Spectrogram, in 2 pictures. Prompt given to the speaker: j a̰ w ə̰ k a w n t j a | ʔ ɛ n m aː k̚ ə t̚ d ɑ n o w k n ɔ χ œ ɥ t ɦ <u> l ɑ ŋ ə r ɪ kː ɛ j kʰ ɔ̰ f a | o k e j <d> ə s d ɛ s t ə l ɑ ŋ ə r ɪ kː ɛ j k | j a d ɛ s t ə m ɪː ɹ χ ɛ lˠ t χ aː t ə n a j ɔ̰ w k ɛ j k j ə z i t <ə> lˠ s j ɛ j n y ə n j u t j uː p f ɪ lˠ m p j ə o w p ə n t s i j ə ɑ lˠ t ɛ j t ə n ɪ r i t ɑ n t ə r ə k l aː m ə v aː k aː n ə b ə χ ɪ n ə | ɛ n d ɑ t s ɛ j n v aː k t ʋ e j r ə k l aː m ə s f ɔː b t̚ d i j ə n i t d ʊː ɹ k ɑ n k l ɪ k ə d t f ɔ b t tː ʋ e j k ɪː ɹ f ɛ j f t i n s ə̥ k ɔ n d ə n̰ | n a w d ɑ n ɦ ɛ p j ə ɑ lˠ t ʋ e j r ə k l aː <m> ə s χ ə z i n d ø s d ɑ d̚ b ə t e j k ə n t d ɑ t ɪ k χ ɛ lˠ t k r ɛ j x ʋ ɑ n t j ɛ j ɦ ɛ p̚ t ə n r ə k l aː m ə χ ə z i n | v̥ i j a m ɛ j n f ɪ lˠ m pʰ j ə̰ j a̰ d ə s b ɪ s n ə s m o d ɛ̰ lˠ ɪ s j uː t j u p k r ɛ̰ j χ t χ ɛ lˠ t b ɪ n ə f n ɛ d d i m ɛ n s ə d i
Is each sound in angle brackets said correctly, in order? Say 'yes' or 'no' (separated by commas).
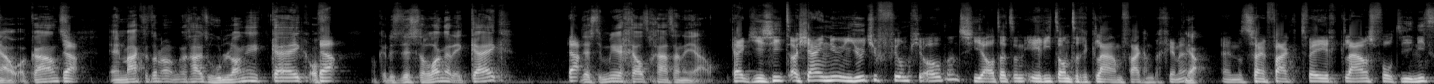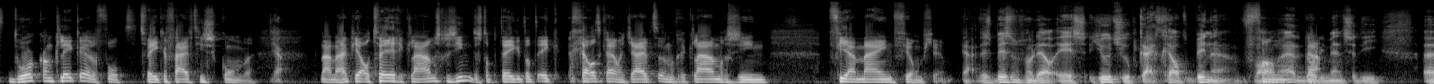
yes, yes, no, yes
